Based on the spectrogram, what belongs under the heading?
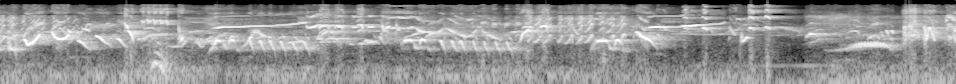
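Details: White-rumped shama, presented as a noisy training recording for songbirds, pours out a crowded medley of rolling trills, clear upward-sliding whistles and scratchy notes, with phrases layered thickly over one another.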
